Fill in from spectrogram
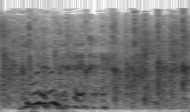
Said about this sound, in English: This is her first book, so I feel like that's a very special, it's a very special night for you. Yeah. I'm, like, yeah. Applause.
